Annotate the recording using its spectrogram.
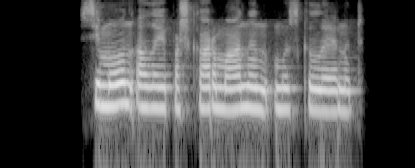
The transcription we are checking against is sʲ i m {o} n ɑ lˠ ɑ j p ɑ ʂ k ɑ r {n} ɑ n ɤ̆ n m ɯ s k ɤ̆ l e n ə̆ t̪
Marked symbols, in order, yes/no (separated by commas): yes, no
